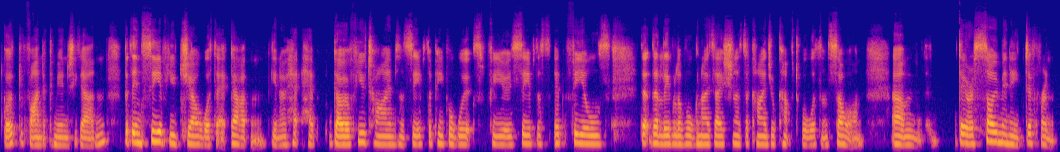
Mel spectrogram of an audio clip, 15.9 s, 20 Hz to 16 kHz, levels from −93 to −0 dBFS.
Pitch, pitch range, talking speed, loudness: 160 Hz, 150-175 Hz, 210 wpm, -23 LUFS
